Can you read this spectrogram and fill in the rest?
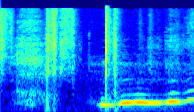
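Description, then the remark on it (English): A deck of cards being shuffled: a soft papery rustle, then two quick crisp snaps, followed by a voice humming a low sustained note. “Let's give these cards a little shuffle.”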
